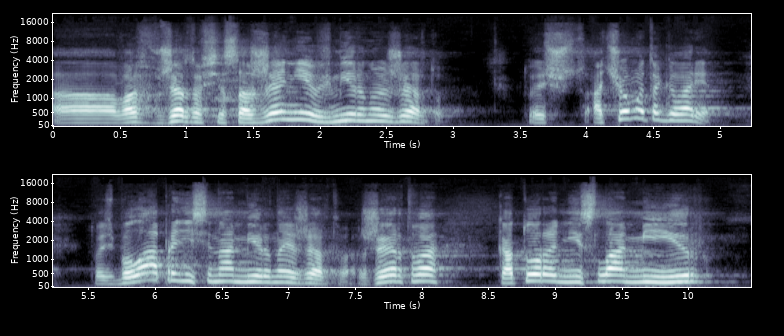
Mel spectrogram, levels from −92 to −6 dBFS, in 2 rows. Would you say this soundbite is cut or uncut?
uncut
